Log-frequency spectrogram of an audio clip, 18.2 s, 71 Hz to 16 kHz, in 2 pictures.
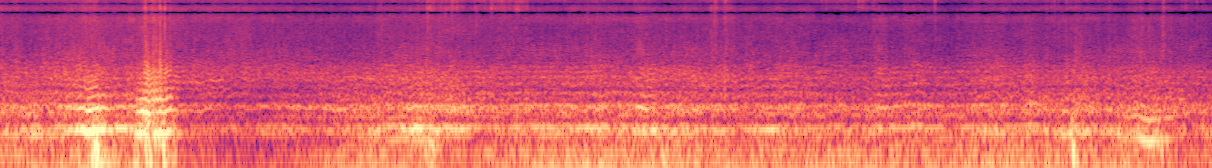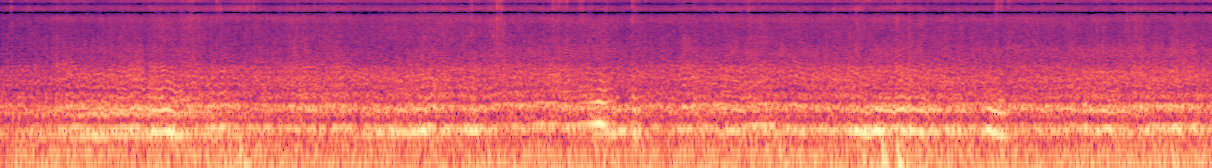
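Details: Honey bees returning with maple pollen to a hive entrance in Ohio, mid-March 2023, in early spring with temperatures in the 50s; a dozen foragers land, making a steady low droning hum with brief louder swells as bees pass close.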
